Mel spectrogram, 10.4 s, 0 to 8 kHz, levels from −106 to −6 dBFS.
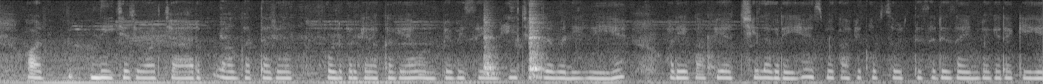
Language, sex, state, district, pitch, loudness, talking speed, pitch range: Hindi, female, Uttar Pradesh, Muzaffarnagar, 230 Hz, -31 LUFS, 195 wpm, 225-235 Hz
